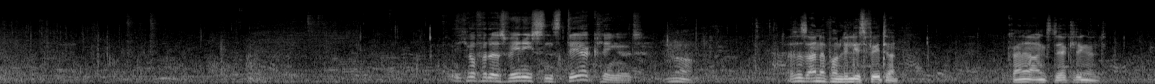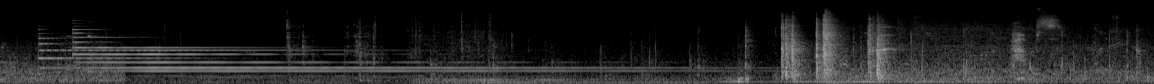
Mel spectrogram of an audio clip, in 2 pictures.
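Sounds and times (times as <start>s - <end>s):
doorbell chime: 11.9s - 19.4s.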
